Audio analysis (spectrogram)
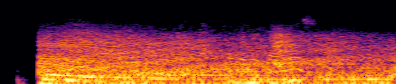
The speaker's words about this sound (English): Where was this at? Dallas. They're doing like a big air show with like the Blue Angels and shit, and like old World War II planes.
